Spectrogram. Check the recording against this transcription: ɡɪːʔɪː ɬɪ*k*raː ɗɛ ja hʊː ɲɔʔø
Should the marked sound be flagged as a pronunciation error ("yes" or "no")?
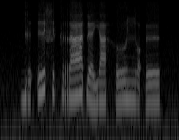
no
